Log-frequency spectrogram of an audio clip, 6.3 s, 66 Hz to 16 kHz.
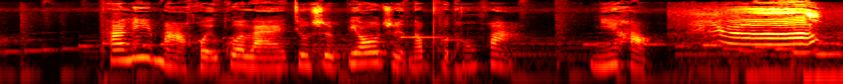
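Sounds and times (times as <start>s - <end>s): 
speech: 0.8s - 5.4s
cat meowing: 5.0s - 6.2s.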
